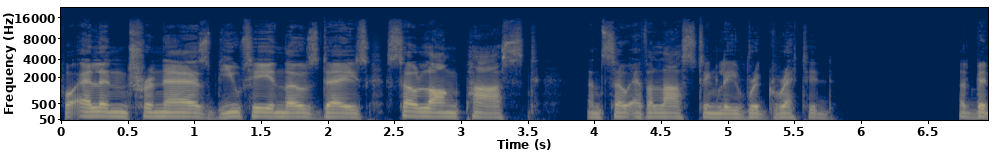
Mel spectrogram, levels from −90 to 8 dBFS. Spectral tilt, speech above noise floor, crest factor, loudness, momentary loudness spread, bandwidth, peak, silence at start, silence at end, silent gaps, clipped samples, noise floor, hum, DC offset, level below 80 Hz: -5 dB/octave; over 60 dB; 20 dB; -31 LUFS; 13 LU; 15.5 kHz; -12 dBFS; 0.05 s; 0 s; 6.05-6.73 s; under 0.1%; under -90 dBFS; none; under 0.1%; -62 dBFS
